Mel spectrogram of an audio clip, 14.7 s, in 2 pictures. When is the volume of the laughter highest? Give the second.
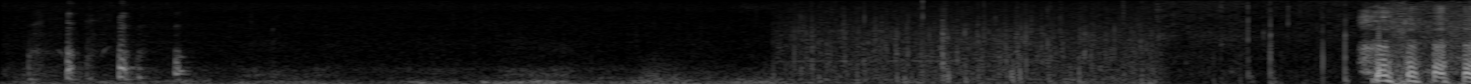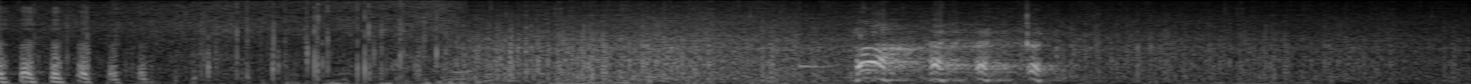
12 s.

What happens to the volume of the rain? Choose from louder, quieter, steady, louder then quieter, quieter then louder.
louder then quieter.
